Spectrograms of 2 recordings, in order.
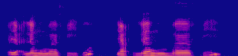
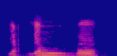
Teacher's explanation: akan mengidghamkan huruf yang pertama itu ke dalam huruf yang kedua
